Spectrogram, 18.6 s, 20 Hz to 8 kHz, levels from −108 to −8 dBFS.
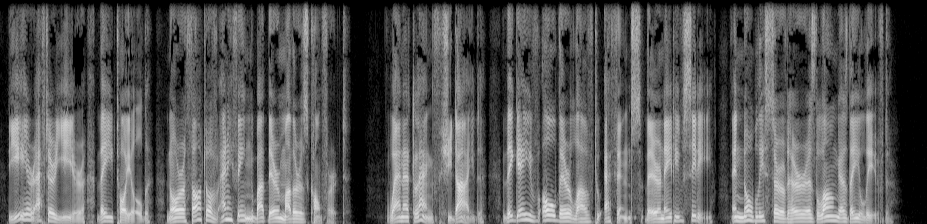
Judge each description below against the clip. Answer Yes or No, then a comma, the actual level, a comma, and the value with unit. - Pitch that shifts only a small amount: No, average, 4.9 semitones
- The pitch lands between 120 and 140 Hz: Yes, low, 135 Hz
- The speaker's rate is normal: No, slow, 120 wpm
